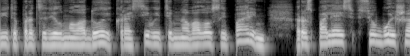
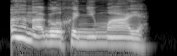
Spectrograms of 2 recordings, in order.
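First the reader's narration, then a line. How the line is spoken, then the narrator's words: Amused laughing young man. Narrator (Russian): рассмеялся Антей, рыжий парень, улыбаясь, получая удовольствие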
